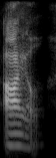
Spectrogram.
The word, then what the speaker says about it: I'll: Isle. I'll call you back. Very close. Isle. Remember isle. Very good. Excellent. So remember to listen. I I'll is pronounced differently than I will.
